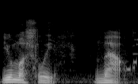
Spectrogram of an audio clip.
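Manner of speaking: bad put-on Russian accent. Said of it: "messing up the Russian accent already".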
